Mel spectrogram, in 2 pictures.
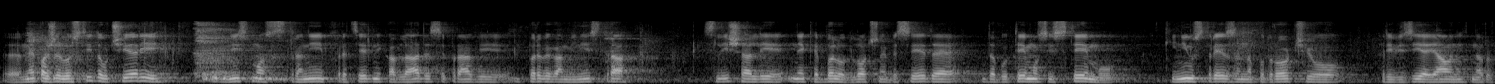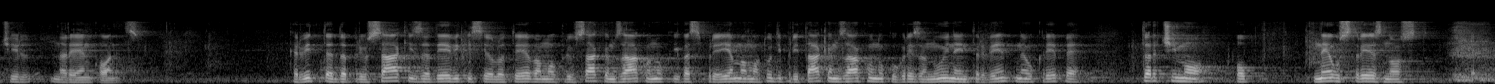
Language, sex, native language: Slovenian, male, Slovenian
